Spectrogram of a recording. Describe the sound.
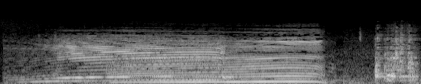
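A cow moos in a herder's livestock barn in a village in winter: one long, low, drawn-out call lasting about three seconds that sounds alone, then ends with a brief, softer noise.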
